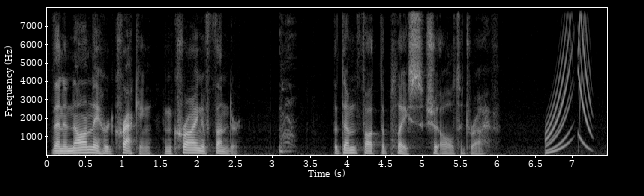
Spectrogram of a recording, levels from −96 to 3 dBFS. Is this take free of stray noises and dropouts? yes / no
no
